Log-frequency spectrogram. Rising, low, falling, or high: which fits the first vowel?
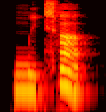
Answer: low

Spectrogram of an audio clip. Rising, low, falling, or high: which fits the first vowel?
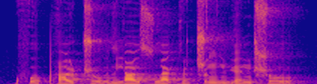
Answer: low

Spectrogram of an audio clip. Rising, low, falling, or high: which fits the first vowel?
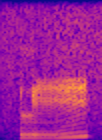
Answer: rising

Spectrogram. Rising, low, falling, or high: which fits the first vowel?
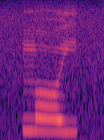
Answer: low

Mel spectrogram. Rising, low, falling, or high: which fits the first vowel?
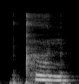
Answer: low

